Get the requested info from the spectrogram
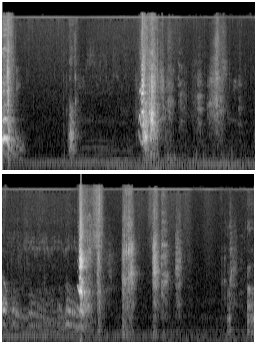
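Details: A male Schipperke reacts to a buzzing "buzz monster" with abrupt, loud barks spaced a few seconds apart and a few softer yips, over a low steady droning hum, as a person speaks briefly between barks.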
